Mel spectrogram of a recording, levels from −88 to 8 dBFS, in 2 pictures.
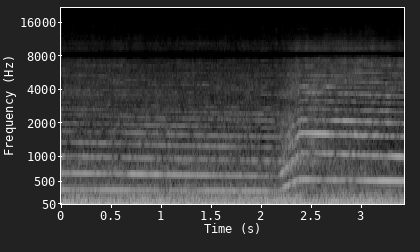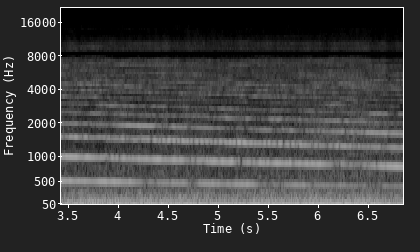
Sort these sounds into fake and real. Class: fake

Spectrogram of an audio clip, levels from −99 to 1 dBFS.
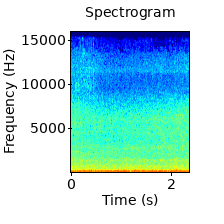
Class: real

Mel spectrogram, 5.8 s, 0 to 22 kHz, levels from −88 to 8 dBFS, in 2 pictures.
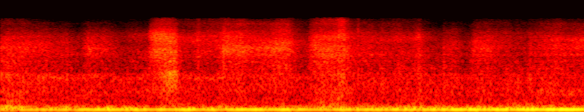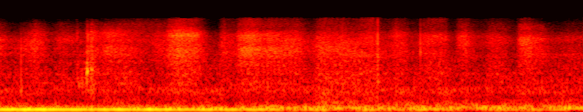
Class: fake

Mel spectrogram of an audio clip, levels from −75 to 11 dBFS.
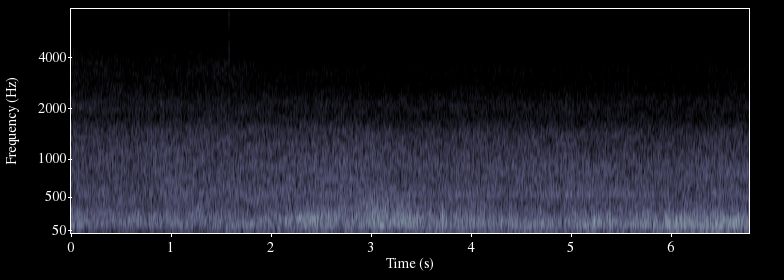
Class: fake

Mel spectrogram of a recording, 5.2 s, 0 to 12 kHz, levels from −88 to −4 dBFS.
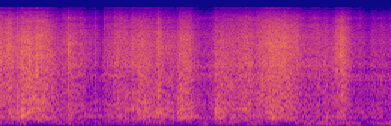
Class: fake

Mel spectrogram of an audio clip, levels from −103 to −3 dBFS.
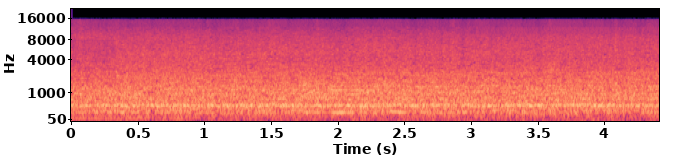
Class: real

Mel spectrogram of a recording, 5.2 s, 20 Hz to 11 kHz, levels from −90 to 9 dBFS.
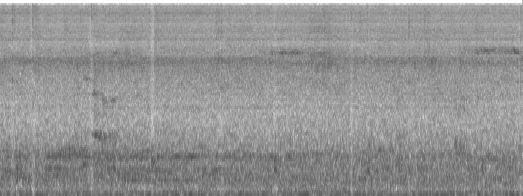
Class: fake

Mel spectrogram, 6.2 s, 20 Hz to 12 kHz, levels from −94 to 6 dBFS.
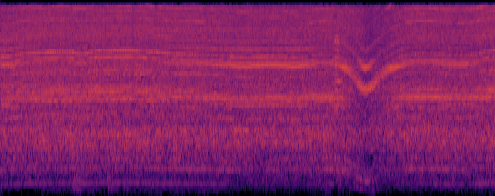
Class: real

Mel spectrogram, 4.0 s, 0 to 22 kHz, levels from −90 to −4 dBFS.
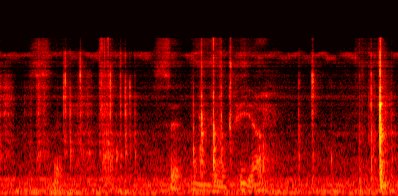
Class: fake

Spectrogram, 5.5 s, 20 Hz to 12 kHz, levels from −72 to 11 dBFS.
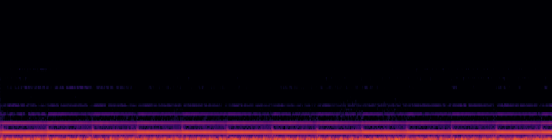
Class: fake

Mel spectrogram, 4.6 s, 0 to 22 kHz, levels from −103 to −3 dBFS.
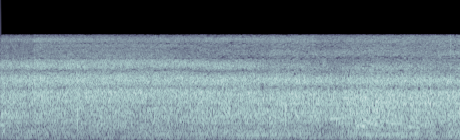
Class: real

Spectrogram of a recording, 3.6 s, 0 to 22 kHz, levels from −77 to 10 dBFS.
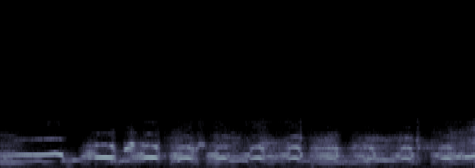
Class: fake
